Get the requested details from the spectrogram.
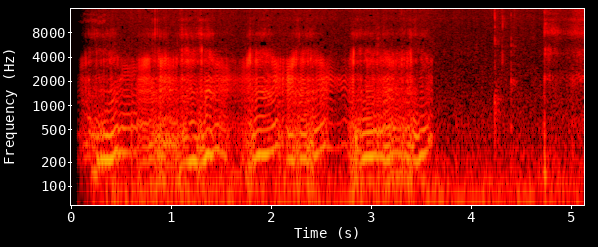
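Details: Several long, buzzing, fluttering nasal rattles with rising and falling pitch, like breaking wind, then quiet room noise: a dog snoring, owner says the sound comes from its nose.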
